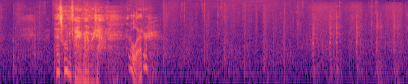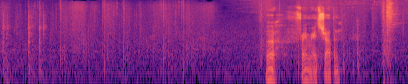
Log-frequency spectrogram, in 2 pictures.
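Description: Armoured footsteps clank on stone and wooden boards.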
